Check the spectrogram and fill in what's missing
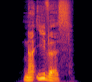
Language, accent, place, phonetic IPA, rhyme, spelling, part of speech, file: German, Germany, Berlin, [naˈiːvəs], -iːvəs, naives, adjective, De-naives.ogg
- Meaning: strong/mixed nominative/accusative neuter singular of naiv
